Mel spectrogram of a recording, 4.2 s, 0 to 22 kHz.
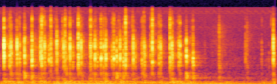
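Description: Fingertips type continuously on a white low-profile Nuphy Air96 mechanical keyboard with Wisteria switches and plastic keycaps, producing rapid, bright, clacky keystrokes with almost no ring. The typing thins out after about three seconds into a quieter stretch, with one last sharp click at the end.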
